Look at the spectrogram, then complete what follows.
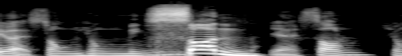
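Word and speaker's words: Son Heung-min: Yeah, Son Hyung-min. Not Song.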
